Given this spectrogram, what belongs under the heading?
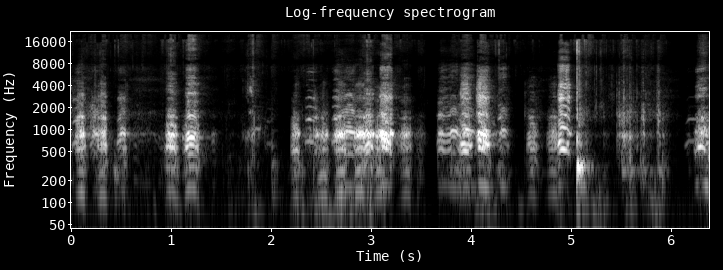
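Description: Farm geese honking in repeated loud nasal bursts close by, several birds calling over one another in irregular clusters with short pauses between.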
